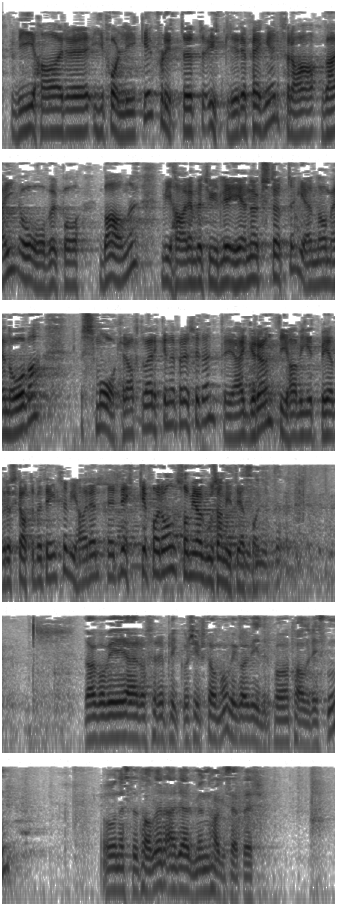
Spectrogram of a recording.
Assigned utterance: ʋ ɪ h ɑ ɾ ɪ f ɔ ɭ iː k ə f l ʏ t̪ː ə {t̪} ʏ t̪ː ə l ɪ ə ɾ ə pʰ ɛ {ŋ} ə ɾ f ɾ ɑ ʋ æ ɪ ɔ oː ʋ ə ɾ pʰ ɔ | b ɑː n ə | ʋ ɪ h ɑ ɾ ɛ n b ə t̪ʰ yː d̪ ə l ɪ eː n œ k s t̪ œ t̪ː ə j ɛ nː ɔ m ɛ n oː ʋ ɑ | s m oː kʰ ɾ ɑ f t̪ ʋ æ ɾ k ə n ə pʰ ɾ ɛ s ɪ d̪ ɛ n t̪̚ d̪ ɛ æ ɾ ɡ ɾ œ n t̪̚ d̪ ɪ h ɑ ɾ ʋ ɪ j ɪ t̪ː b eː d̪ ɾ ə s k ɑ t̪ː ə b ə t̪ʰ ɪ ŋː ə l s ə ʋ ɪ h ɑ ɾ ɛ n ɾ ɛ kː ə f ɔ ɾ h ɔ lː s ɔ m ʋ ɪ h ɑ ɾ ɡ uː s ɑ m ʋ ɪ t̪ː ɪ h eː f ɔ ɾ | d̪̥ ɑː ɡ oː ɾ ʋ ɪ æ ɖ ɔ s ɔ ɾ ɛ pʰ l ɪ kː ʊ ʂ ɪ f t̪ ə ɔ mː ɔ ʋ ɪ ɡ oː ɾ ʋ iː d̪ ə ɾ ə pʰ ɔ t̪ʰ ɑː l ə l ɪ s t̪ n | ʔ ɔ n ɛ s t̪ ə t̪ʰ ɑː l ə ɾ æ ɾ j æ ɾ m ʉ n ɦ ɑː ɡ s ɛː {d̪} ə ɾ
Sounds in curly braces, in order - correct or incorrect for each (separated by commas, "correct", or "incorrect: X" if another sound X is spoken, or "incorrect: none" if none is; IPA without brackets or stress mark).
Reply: correct, incorrect: ŋː, incorrect: t̪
